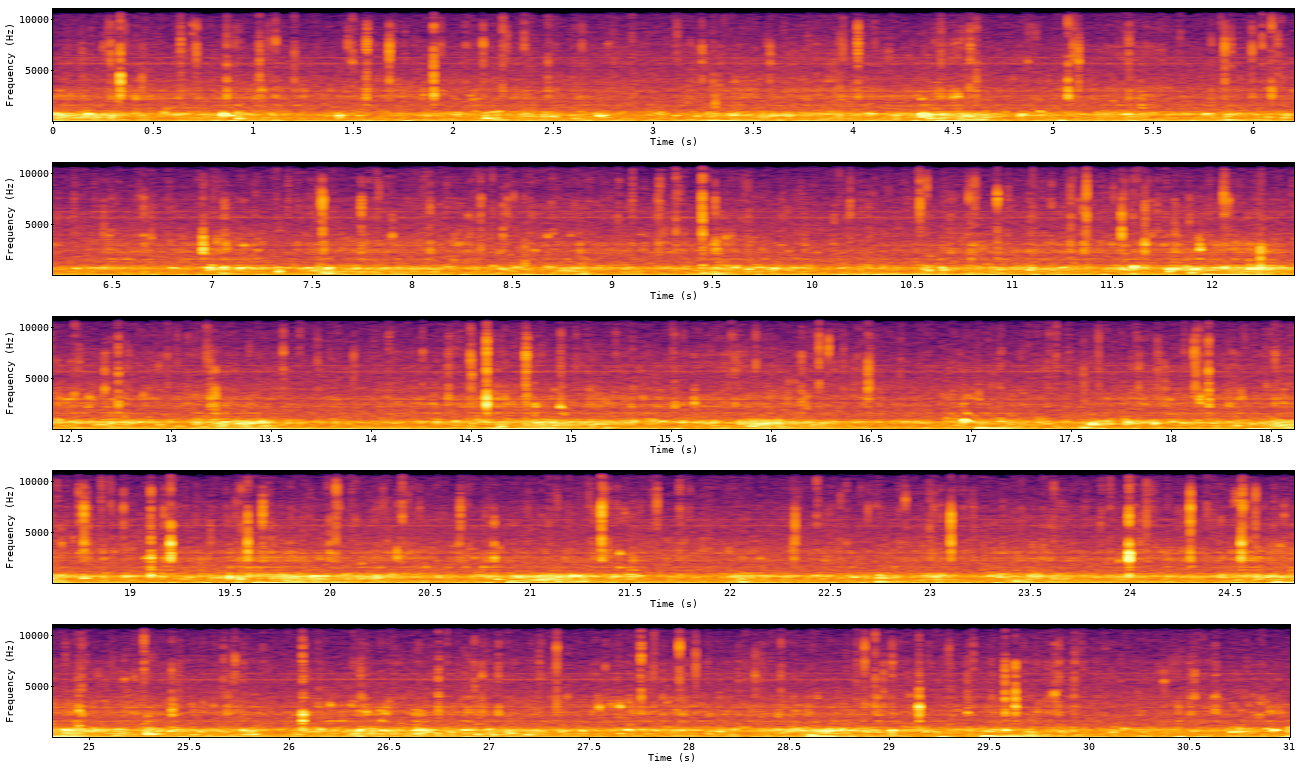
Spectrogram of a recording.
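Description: Underwater water noise heard through an action camera's waterproof housing: a steady muffled wash with faint scattered clicks. Short dull low thumps come every second or two.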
